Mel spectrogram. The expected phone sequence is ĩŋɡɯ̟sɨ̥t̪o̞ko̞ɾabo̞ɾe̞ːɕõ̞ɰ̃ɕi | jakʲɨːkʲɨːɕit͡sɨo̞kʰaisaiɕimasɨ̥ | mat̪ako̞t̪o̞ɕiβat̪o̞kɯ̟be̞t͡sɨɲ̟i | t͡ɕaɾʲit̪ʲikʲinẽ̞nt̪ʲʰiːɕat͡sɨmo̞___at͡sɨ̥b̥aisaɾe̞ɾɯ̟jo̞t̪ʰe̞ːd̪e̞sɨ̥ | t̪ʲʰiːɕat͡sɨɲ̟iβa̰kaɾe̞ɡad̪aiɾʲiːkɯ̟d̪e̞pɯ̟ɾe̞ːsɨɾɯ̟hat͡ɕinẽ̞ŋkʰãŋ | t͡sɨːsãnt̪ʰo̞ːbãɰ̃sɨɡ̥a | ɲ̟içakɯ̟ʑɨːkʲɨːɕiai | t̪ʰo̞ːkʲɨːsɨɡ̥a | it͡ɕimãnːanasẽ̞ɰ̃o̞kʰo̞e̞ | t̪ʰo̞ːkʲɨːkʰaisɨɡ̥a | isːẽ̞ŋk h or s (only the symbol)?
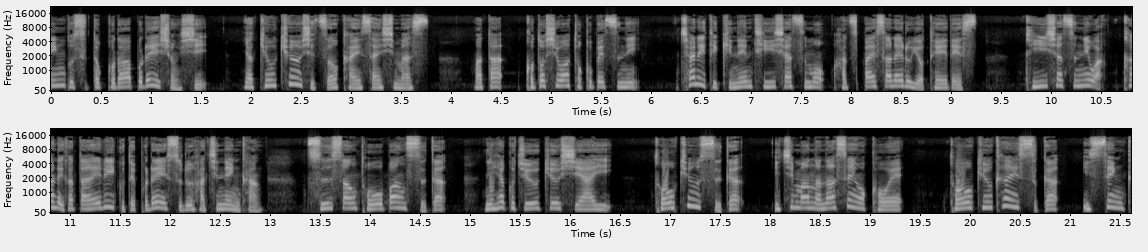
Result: h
